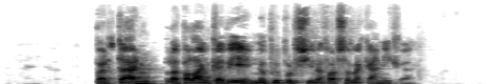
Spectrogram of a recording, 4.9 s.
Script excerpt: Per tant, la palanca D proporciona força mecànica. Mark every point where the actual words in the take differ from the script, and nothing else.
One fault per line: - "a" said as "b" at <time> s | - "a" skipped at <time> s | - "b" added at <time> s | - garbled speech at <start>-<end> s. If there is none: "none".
- "no" added at 2.6 s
